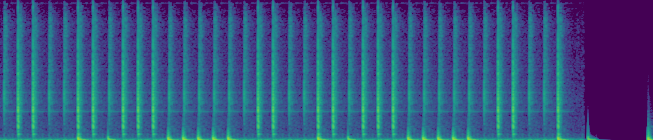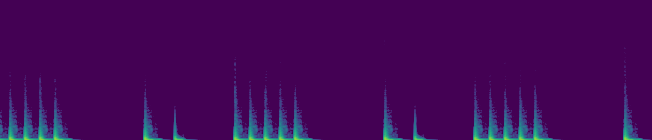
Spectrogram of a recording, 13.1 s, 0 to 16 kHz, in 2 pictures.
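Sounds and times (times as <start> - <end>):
low pitched percussive thuds: 0.8 - 2.5, 3.2 - 5.8.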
